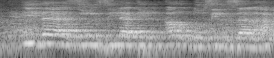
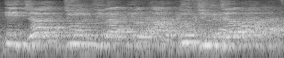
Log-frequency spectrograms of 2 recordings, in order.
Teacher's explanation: Ya, dal, zal, zai, dha, qad, bahkan sampai jim kadang-kadang semuanya jadi sama.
